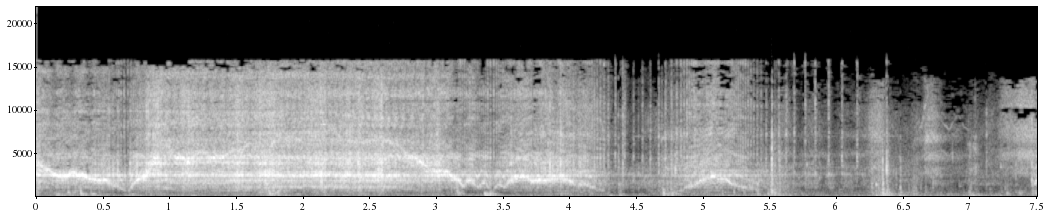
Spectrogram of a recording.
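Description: Spinning reel drag squealing as a hooked bonito pulls line off, the whine rising and falling in pitch with the fish's surges.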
